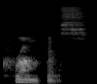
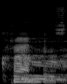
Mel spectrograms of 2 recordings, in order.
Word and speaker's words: Krampus: creatures known as a crompus or Krampus depending on how you want to pronounce it oh I've heard stories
